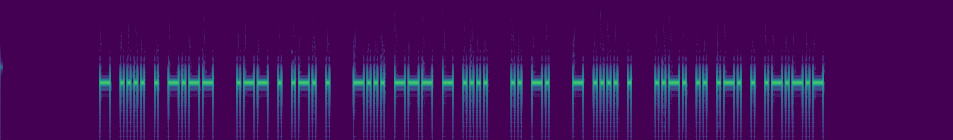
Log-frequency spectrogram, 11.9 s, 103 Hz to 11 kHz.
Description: Morse code, heard as a keyed tone, about 27 wpm, 700 Hz. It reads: THEY WERE BOTH IN THE FIRE.
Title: Sentences from Top 1000 Words - Review Part 1 - 28wpm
